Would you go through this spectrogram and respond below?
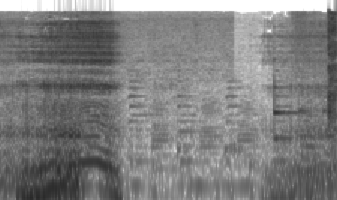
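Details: Snoring recording submitted to a contest screening for possible obstructive sleep apnea: one loud, low, rattling snore lasting about a second, followed by soft background music.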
